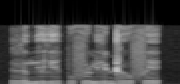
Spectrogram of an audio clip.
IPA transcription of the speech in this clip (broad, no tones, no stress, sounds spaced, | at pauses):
r ɵ mʲ u lʲ ɨ ɪ̯ p u f ʉ ɳ rʲ ɵ ɳ ɖ ɵ ʊ̯ f e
